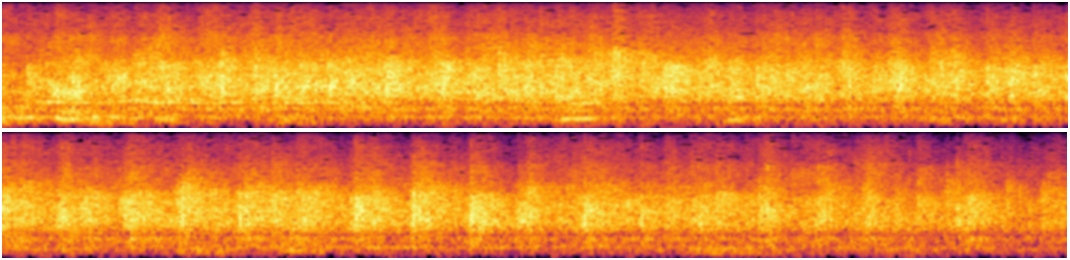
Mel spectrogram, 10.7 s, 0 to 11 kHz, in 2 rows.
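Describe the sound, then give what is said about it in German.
Sustained applause from a large audience at an award ceremony, as a 2005 lifetime award goes to Germany's federal interior minister; a dense, steady wash of many hands clapping at once, loud and continuous for the full length with no voices rising above it. “Der Applaus ist wohlverdient.”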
